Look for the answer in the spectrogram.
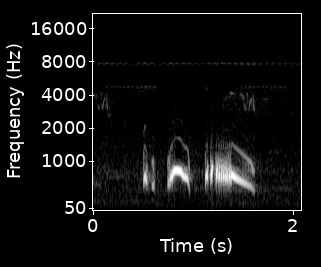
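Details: Spotted dove cooing during dove trapping, one clean phrase of a short double note followed by a longer, smoothly falling, purring coo, with no background noise.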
